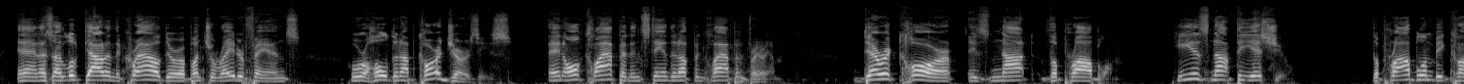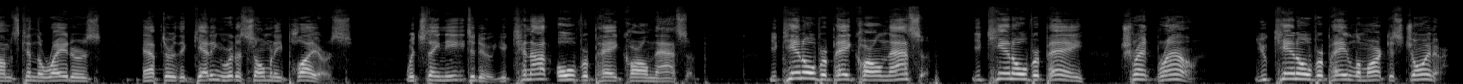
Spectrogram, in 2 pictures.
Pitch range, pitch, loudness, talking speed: 175-220 Hz, 195 Hz, -21 LUFS, 165 wpm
